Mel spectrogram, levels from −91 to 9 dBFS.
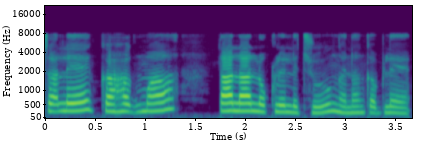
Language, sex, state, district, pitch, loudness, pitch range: Wancho, female, Arunachal Pradesh, Longding, 255 Hz, -14 LUFS, 215-270 Hz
